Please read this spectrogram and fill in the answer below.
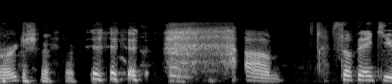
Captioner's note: laughs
